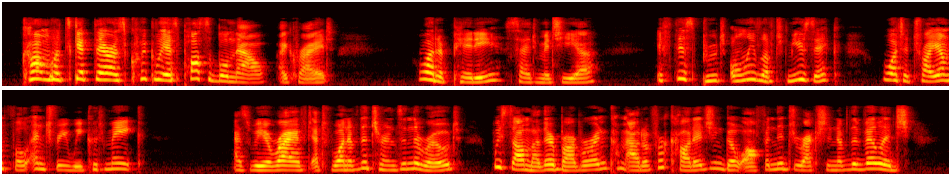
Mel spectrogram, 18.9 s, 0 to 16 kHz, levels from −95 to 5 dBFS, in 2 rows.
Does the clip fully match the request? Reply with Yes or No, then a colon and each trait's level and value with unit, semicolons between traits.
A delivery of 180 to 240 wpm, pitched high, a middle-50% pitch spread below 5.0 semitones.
No: average, 185 wpm; high, 225 Hz; wide, 5.5 semitones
